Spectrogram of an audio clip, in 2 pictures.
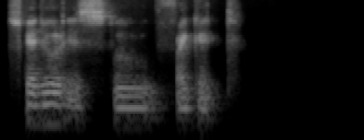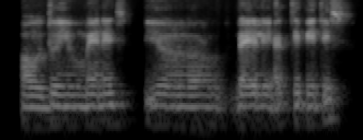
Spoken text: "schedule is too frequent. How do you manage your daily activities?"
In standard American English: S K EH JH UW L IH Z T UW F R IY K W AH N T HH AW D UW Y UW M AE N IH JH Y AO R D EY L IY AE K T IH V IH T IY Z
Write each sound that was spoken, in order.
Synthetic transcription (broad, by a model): S K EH JH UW L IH S T UW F AA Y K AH T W D UW Y UW M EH N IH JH Y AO D EY L IY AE K T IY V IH T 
